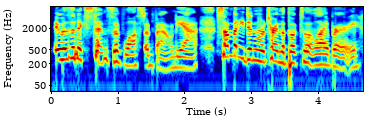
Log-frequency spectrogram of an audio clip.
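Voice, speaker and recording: A woman's voice: medium pitch, sing-song, brisk, no room sound, faint music behind. A woman with a nasal, stuffed-up whine, chatting casually and expressively on a livestream in a playful, self-mocking way. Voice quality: nasal, congested. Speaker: livestreamer and role-player.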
